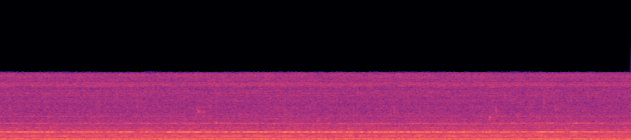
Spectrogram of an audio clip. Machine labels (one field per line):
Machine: pump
